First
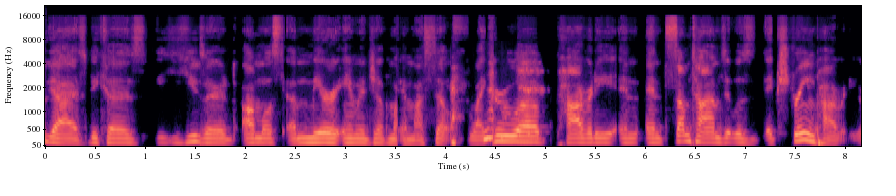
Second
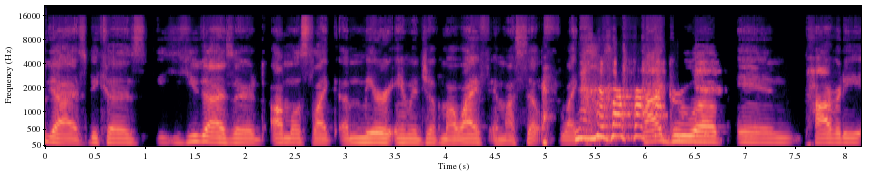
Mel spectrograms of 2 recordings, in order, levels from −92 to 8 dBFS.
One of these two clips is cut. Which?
first; 6 cuts; at 1.5 s, 2.4 s, 3.5 s, 4.5 s, 5.1 s, 5.7 s

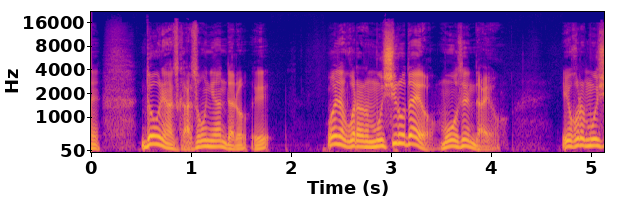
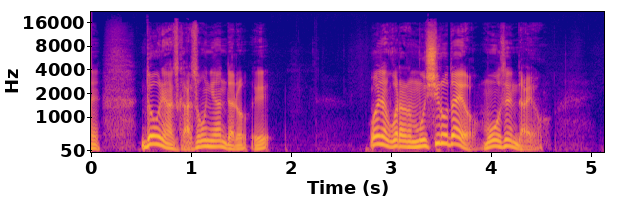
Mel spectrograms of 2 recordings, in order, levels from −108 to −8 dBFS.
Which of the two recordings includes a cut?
first; 1 cut; at 2.0 s

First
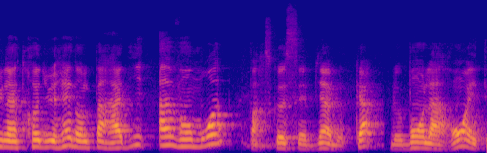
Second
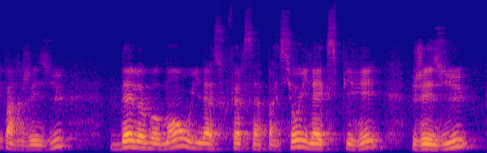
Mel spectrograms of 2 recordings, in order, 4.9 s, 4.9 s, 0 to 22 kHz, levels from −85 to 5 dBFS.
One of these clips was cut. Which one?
first; 2 cuts; at 2.4 s, 3.8 s

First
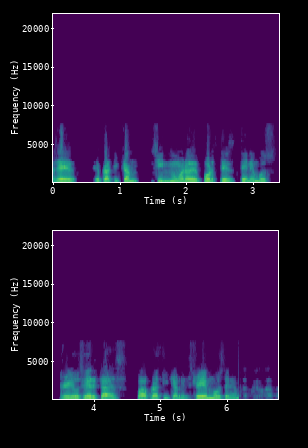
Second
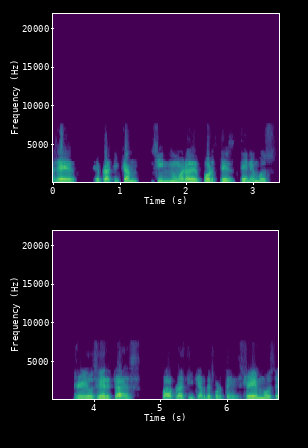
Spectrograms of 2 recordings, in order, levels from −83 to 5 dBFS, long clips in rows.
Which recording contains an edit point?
first; 3 cuts; at 3.4 s, 4.5 s, 5.3 s

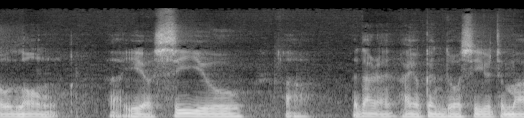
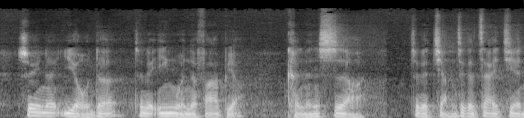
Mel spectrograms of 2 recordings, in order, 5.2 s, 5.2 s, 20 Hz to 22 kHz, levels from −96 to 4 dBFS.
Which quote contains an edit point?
second; 2 cuts; at 2.8 s, 3.9 s

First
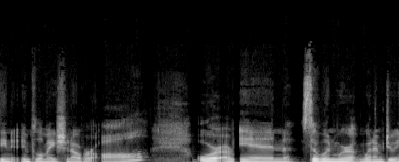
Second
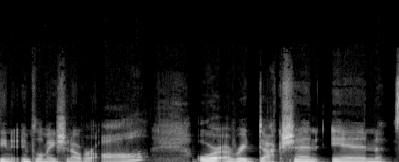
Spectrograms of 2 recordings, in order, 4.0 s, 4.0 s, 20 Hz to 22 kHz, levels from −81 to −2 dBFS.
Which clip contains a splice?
first; 1 cut; at 2.3 s

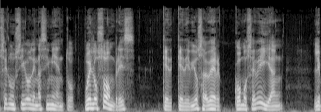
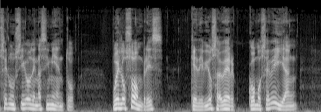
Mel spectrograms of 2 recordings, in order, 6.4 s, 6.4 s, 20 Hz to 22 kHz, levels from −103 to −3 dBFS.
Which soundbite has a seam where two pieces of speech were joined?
first; 2 cuts; at 1.6 s, 3.4 s

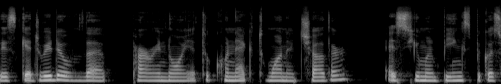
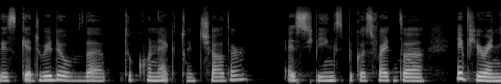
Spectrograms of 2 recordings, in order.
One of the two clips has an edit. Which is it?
second; 4 cuts; at 1.2 s, 1.9 s, 3.1 s, 3.9 s

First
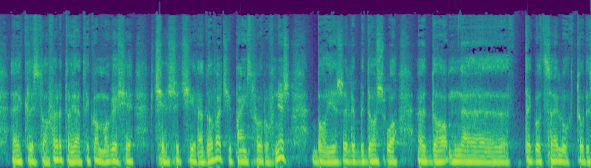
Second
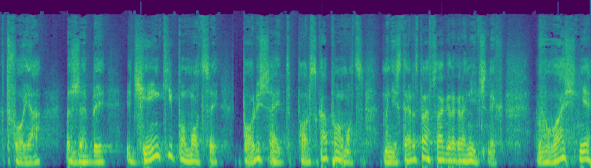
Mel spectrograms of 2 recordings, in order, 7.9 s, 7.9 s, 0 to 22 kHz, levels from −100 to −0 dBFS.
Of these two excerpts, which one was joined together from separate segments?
second; 1 cut; at 3.1 s

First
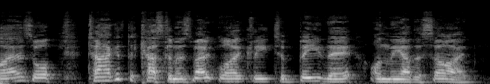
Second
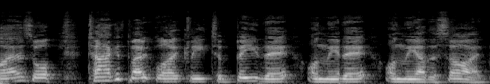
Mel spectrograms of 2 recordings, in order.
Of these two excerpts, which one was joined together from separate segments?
second; 2 cuts; at 1.3 s, 3.4 s

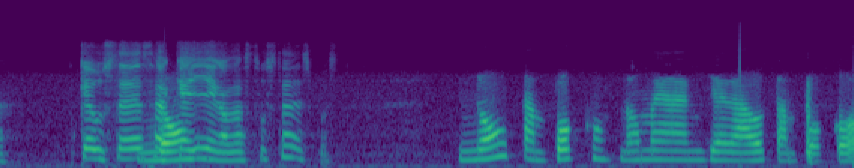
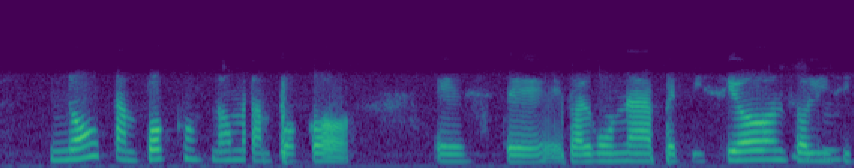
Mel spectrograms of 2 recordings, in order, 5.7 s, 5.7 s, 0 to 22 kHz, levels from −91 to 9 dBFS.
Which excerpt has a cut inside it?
second; 2 cuts; at 1.6 s, 3.8 s

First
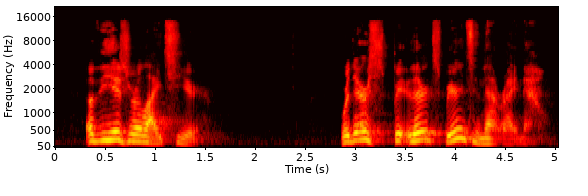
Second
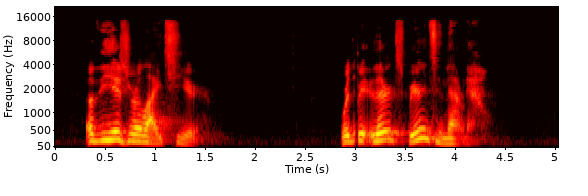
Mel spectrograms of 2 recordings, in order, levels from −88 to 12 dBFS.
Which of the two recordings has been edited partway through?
second; 2 cuts; at 3.0 s, 4.1 s

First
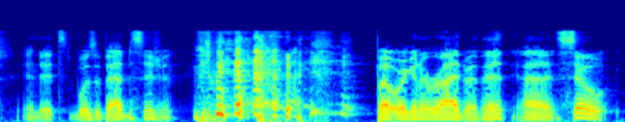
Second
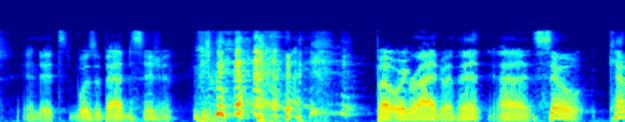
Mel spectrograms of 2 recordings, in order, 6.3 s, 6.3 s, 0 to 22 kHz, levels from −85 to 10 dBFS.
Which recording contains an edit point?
second; 1 cut; at 4.1 s

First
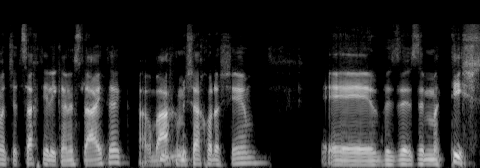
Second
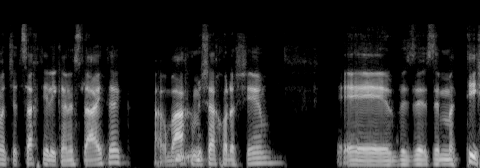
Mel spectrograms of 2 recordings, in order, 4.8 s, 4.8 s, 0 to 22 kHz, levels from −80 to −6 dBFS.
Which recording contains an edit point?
first; 1 cut; at 1.3 s

